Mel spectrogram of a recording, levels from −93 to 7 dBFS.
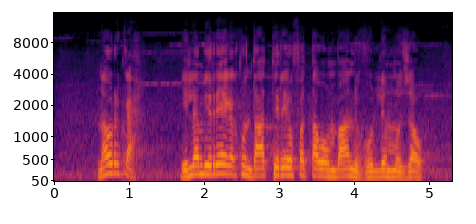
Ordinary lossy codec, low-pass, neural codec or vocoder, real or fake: Opus, 64 kbps; 14.4 kHz; vocoder, 44.1 kHz, 128 mel bands every 512 samples, BigVGAN v2; fake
